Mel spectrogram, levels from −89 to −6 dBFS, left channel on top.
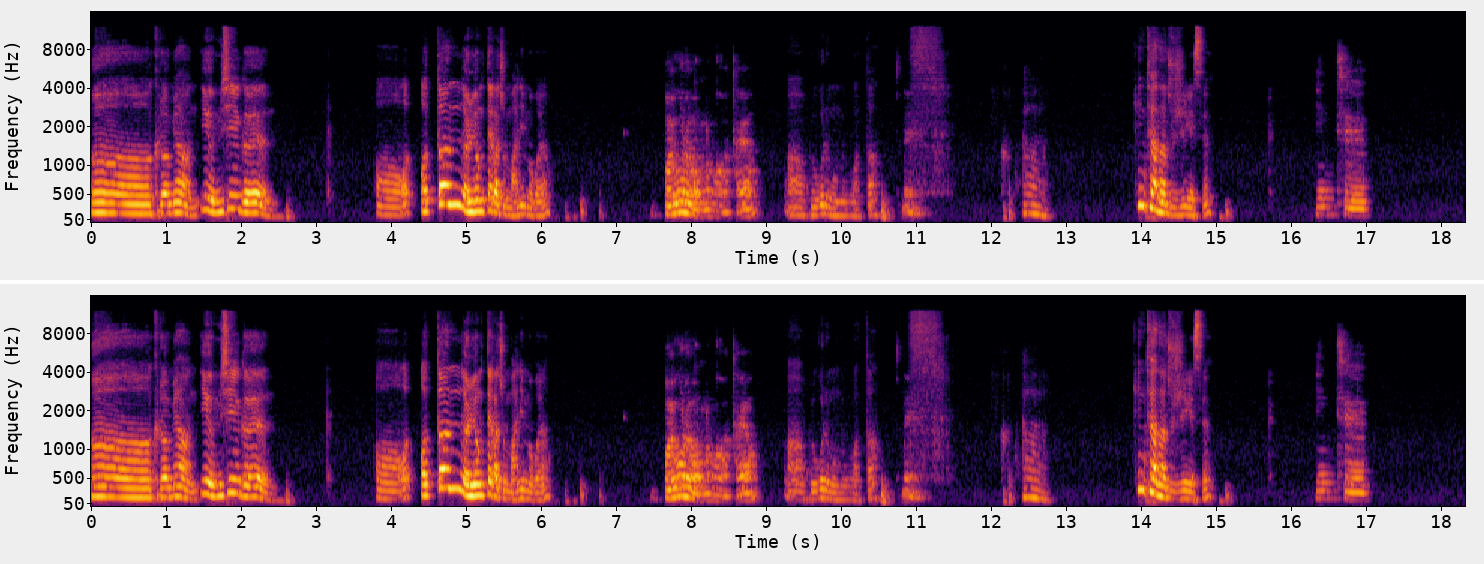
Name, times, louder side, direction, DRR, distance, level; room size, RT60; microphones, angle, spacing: voice 1, 0.0-2.4 3.8-6.1 9.3-10.5 11.2-11.3 12.4-12.8 14.0-14.9, equal, 55° right, 1.2 m, -20 dB
voice 2, 7.7-8.9 10.8-11.1 16.3-17.0, equal, 15° right, 1.3 m, -24 dB
5.9 x 3.8 x 2.2 m
head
